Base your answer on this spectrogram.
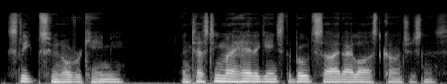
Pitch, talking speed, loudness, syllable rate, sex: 115 Hz, 200 wpm, -17 LUFS, 5.8 syllables/s, male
